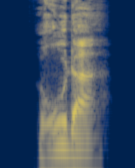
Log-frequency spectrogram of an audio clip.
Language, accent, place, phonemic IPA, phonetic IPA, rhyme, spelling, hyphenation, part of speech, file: German, Germany, Berlin, /ˈruːdər/, [ˈʁuː.dɐ], -uːdɐ, Ruder, Ru‧der, noun, De-Ruder.ogg
- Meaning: 1. oar 2. rudder 3. control, power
